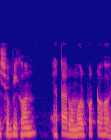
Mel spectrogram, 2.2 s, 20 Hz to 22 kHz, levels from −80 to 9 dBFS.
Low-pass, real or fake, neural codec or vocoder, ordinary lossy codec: 7.2 kHz; real; none; none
